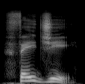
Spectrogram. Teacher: the first tone dropping to a fourth tone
